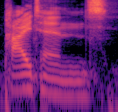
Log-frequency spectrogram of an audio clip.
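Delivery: normal talking voice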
